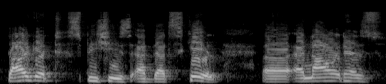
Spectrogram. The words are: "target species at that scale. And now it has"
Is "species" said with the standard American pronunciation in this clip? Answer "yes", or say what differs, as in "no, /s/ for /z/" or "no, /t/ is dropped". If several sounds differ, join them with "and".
yes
